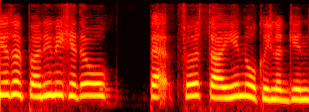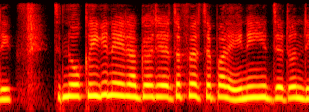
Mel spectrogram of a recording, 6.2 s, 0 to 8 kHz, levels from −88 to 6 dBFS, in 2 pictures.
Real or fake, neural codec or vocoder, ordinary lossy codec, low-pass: fake; codec, 16 kHz, 0.5 kbps, X-Codec, WavLM features, trained on Multilingual LibriSpeech; none; 7.2 kHz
